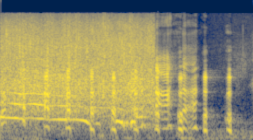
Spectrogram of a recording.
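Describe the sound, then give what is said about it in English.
A canned burst of crowd applause played from a soundboard, dense and loud, with a whistle-like tone riding over it, lasting about a second and a half before cutting off as people start talking. “Well, once he starts talking, put the clap.”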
